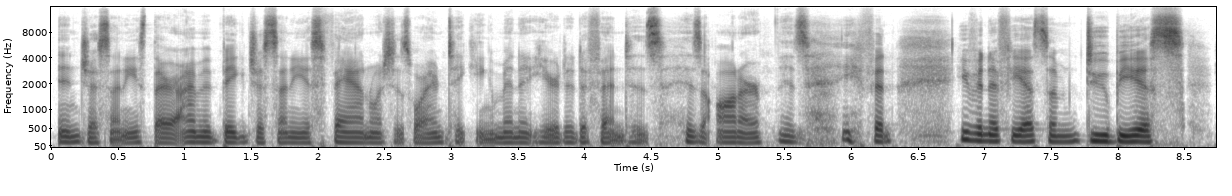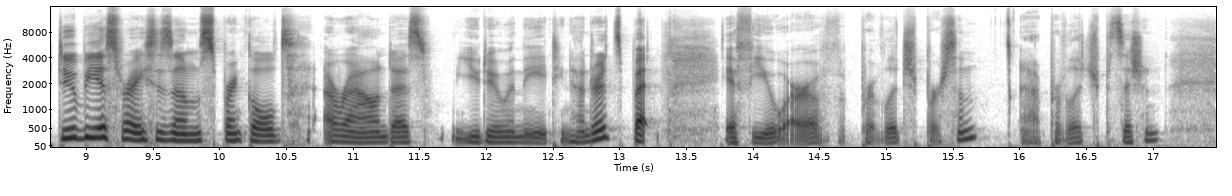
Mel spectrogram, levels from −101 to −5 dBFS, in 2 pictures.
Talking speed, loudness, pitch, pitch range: 170 wpm, -30 LUFS, 145 Hz, 130-175 Hz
